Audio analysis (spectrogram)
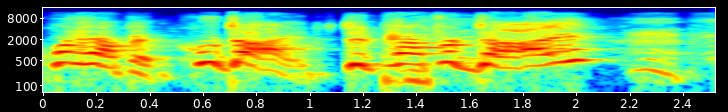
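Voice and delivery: high, loud panicked questions, hammed up; mock-panicked outburst; startled awake. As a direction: imitate someone jolted awake in alarm. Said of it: "he sort of startles awake".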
